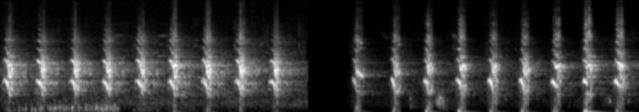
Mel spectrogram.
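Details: Turkey calls: a fast, even run of short, throaty, clucking notes, about three per second, that breaks off briefly and then resumes at the same steady pace.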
